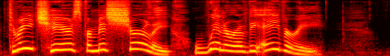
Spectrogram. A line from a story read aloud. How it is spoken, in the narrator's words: somebody called out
